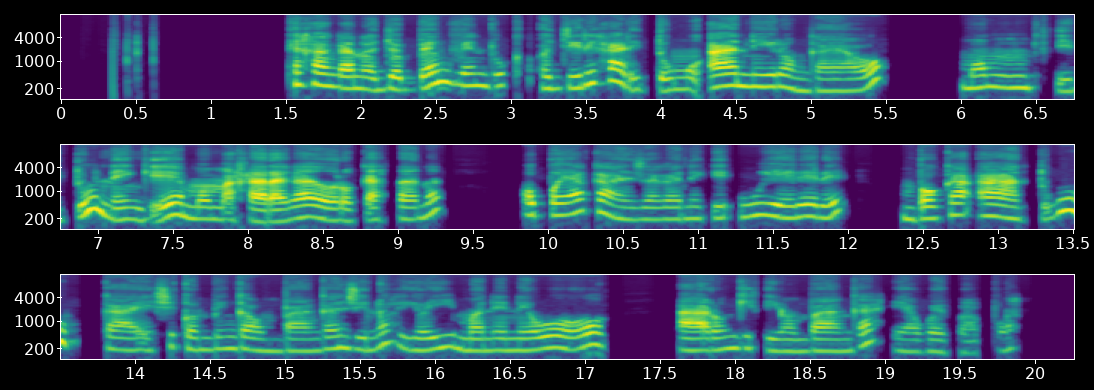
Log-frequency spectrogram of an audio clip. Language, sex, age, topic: Oshiwambo, female, 36-49, finance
